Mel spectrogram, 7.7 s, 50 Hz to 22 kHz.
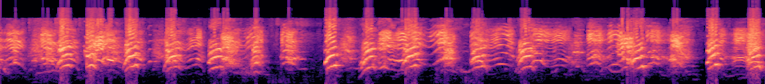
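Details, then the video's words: Jagdterrier puppy aged two and a half months giving rapid, high-pitched yelps and whines, about two or three per second, each a short bent squeal with bright overtones, in an irregular, excited stream. "Jagdterrier Ega P 2 luni jumate"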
